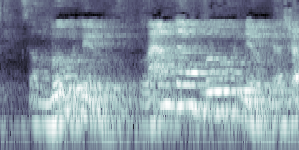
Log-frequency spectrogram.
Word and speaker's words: nu: Nu. Yeah, so the mu looks like a U, and the V is like an N sound, right? So mu, nu.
